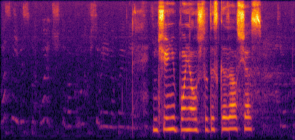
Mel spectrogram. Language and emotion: Russian, neutral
